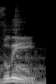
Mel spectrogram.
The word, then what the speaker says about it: Wli: Pronounced Wli, this is the highest waterfall in Ghana, and trust me, it's worth the journey.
